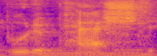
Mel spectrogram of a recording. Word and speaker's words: Budapest: by the way yes I've said Budapest and Budapest in this video it is pronounced Budapest correctly so I will try and do better with that at any rate the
